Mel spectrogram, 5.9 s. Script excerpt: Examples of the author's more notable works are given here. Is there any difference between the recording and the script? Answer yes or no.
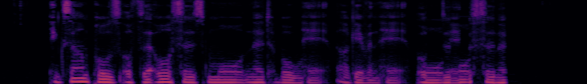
yes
